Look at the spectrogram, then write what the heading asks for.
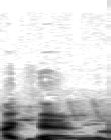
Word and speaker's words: Hakemi: And am I pronouncing your last name right? Hakemi? Hakemi.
